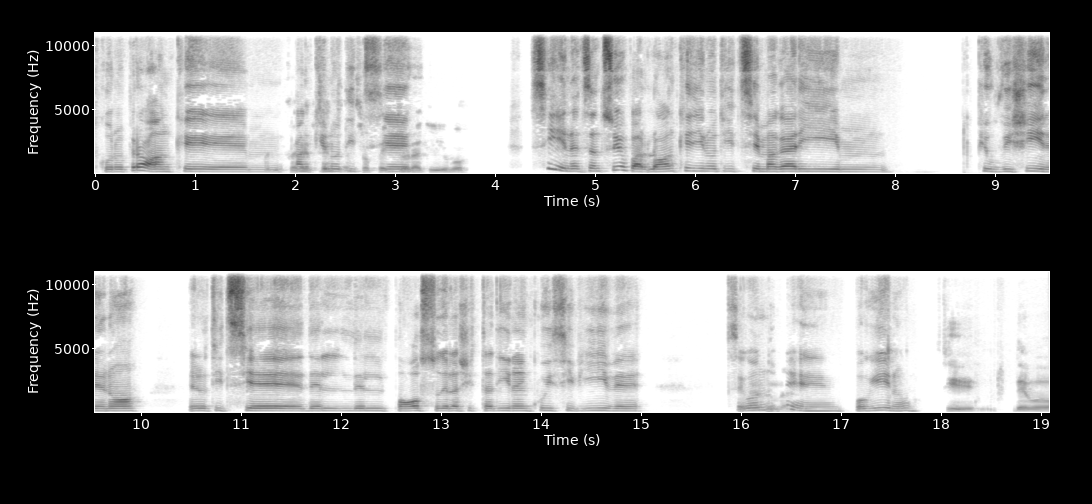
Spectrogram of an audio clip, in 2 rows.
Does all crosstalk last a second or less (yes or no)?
no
